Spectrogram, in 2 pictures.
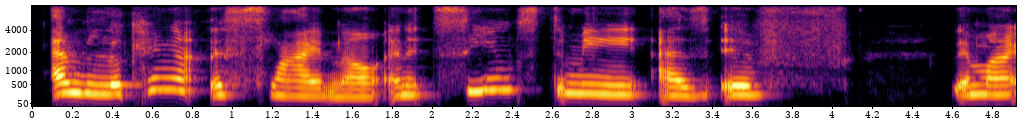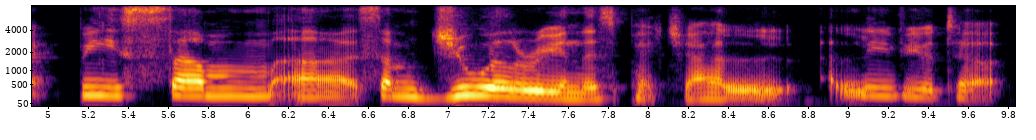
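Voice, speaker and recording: A woman's voice: medium pitch, gravelly, darkish tone. A woman giving an online presentation on breathing, chatty, with playful asides and many fillers, speaking over a video call.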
